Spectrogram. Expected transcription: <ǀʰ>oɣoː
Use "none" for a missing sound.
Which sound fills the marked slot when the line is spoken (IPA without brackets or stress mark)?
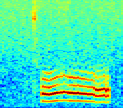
tʰ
